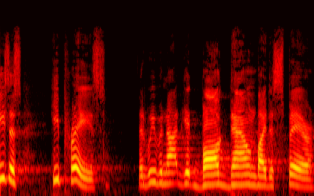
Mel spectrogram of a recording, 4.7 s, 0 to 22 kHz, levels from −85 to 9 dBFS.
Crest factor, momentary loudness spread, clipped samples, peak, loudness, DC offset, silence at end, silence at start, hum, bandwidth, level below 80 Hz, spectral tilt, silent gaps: 16 dB; 13 LU; under 0.1%; -10 dBFS; -26 LUFS; under 0.1%; 0 s; 0 s; none; 13 kHz; -68 dBFS; -5.5 dB/octave; none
